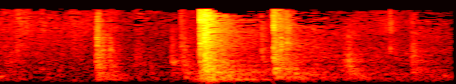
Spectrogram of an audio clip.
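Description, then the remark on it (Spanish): A door opens with a few quick mechanical clunks and a rattling thump, the strongest knock in the middle, moderately loud with no voices, as a man opens his door to receive guests. “Delfín va a abrir la puerta.”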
